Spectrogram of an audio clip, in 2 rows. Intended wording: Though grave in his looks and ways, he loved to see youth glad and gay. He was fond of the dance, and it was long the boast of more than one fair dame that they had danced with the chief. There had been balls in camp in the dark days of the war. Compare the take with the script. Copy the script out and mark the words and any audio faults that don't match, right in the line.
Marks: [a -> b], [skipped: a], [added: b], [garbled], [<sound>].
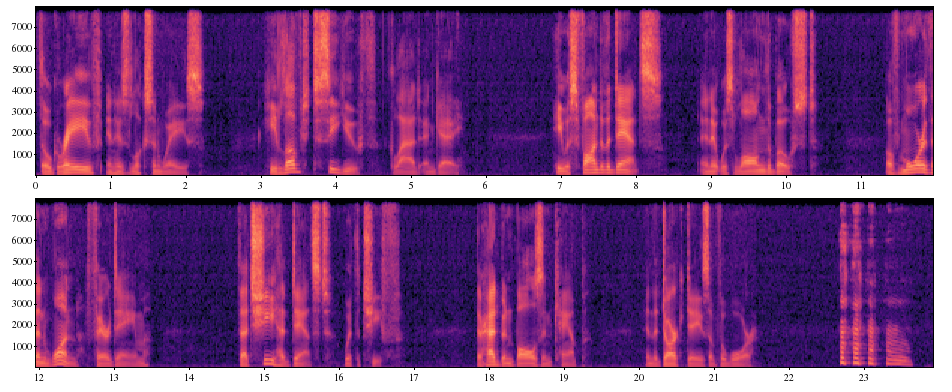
Though grave in his looks and ways, he loved to see youth glad and gay. He was fond of the dance, and it was long the boast of more than one fair dame that [they -> she] had danced with the chief. There had been balls in camp in the dark days of the war. [laugh]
